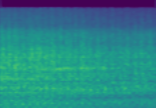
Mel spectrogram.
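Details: Toyota Avanza with a harsh, rattly clatter at idle right after start, with engine oil checked and in good condition. The noise doesn't settle as oil pressure builds; a failing bearing is suspected.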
